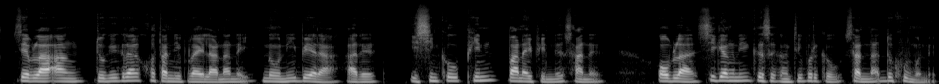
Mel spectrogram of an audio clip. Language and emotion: Bodo, sad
